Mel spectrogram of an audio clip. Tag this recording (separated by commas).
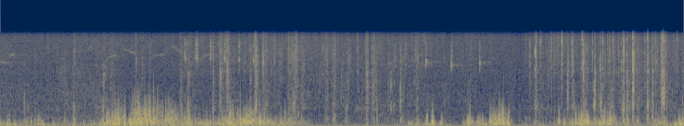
Speech, Run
